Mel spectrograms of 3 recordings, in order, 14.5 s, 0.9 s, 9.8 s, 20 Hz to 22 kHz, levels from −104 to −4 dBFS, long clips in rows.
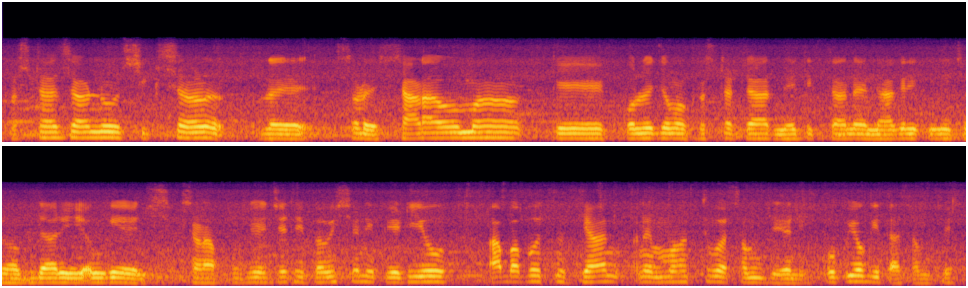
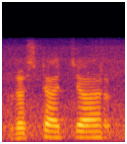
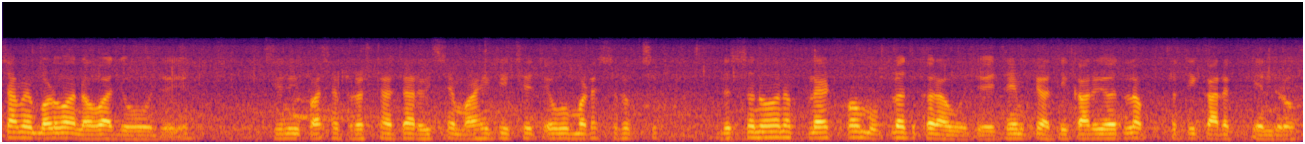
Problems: none marked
